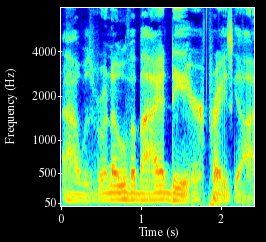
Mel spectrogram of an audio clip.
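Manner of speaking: put-on low-pitched Texas accent. Retelling a camo-clad man's testimony at the mic, in a Texas accent. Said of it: "in a kind of a Texas accent".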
